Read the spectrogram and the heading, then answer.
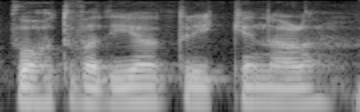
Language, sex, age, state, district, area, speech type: Punjabi, male, 18-30, Punjab, Rupnagar, rural, spontaneous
